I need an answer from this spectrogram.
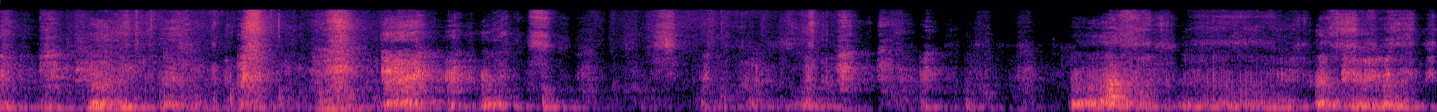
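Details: Playful pet dogs tugging at a pillow, a Labrador Retriever among them: throaty growling grunts and quick panting puffs come in uneven bursts, loudest near the end, over soft fabric rustle.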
